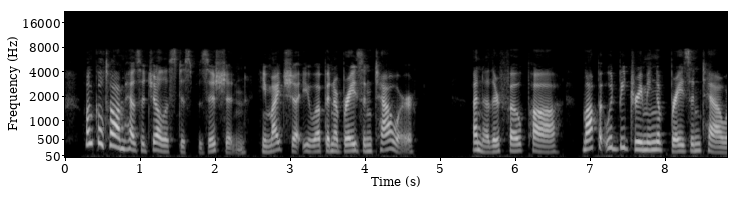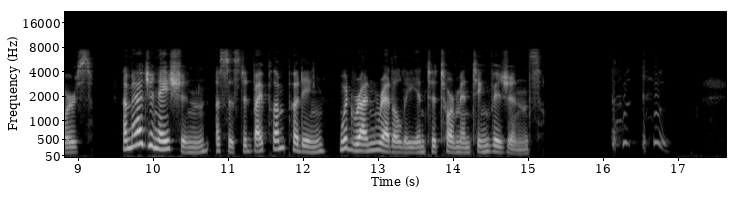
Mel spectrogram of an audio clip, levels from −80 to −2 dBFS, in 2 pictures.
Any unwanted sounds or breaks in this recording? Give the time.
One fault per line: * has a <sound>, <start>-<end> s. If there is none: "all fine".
* has a cough, 16.1-16.9 s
